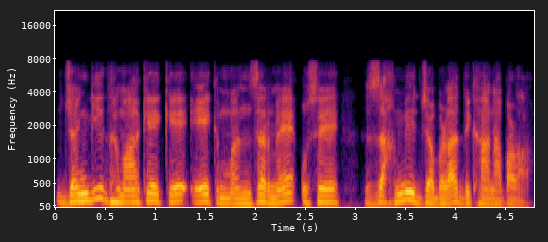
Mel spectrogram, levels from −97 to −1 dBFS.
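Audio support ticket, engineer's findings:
Rough, raspy speech throughout the clip. Audio stops near 7 kHz. AMR wideband (HD Voice) codec at a low mode, which fits roughly 8.85 kbit/s. The vocal tract model is coarsely quantised, and the top band is synthetic noise.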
